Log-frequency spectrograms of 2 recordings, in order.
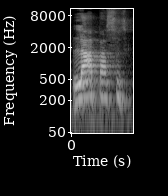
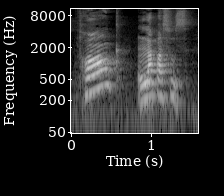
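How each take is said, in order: First: "La Passus" said plainly, "pasus" with a flat a; plain try at "La Passus"; plain English try. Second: "Frank La Passus" slow, with a nasal French "Fran"; hammed French "Frank La Passus"; mock French full name. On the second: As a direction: roll it out slowly like a French name. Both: Shown as a demonstration. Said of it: "was that very good?".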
